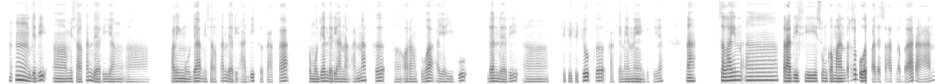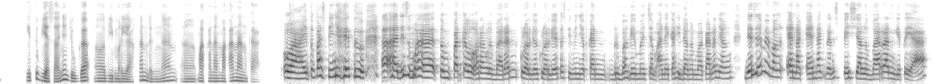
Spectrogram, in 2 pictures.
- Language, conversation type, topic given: Indonesian, podcast, Bagaimana tradisi minta maaf saat Lebaran membantu rekonsiliasi keluarga?
- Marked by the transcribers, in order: chuckle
